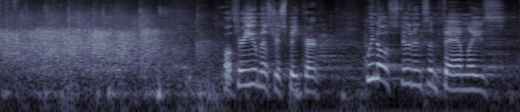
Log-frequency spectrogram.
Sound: applause

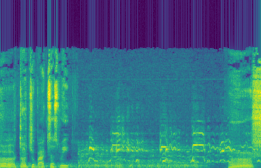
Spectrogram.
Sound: trucks laughing

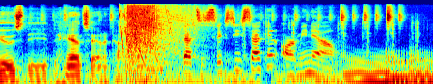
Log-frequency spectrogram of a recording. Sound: clock ticking; bass guitar playing

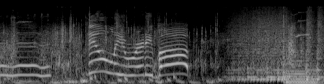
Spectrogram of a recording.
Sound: humming

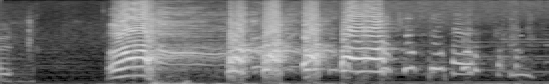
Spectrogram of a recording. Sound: laugh

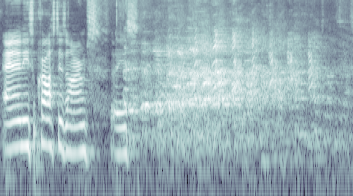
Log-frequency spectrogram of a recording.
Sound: audience laughter

